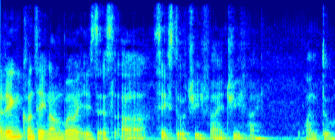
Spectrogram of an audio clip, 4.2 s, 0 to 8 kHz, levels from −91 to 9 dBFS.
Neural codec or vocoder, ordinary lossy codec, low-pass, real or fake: codec, 16 kHz, 4 kbps, X-Codec, WavLM features, trained on Multilingual LibriSpeech; none; none; fake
